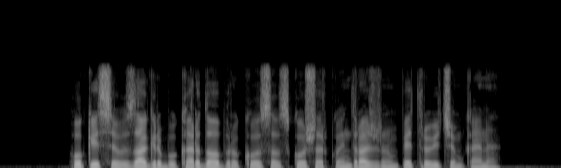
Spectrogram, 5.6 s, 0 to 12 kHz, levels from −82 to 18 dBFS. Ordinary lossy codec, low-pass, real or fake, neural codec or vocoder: none; 7.2 kHz; real; none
